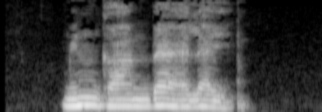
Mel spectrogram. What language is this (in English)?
Tamil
